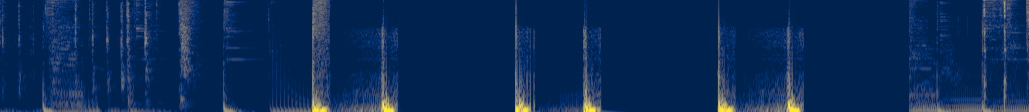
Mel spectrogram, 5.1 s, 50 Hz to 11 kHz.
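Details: Normal heart sounds, clear lub-dub pairs at about 60 beats a minute with no extra sounds, from a nursing cardiac auscultation teaching clip.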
